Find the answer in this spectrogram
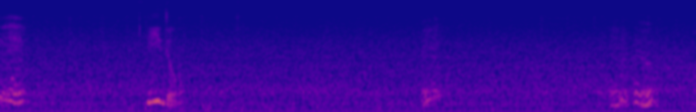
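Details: Pet hyacinth macaw on an outdoor balcony, trying to say its name and other words: a few short, quiet, voice-like syllables spaced across several seconds with gaps of silence, faint background hiss.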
